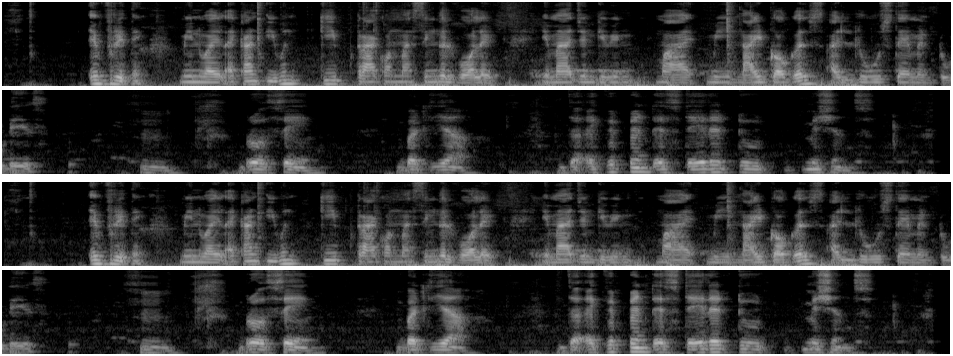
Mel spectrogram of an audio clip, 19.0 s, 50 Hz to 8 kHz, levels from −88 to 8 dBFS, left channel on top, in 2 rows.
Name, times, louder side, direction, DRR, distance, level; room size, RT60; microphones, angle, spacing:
sound 1, 0.9-8.8, equal, 85° left, 1.1 m, -39 dB
voice 1, 0.9-9.9, left 1 dB, 10° left, 0.4 m, -31 dB
voice 2, 10.9-12.7 13.4-14.2 15.0-17.1 17.5-18.2, right 4 dB, 90° right, 0.6 m, -31 dB
4.7 x 2.1 x 2.5 m
head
